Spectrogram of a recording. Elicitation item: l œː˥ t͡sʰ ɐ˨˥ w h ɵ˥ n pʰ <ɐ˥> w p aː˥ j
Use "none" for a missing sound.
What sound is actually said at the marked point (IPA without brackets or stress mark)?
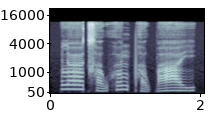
ɐ˨˩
